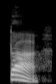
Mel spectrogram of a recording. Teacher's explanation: জিহ্বার আগা সামনে দুই দাঁতের গোড়াতে লাগাবেন তাহলে তা সঠিকভাবে উচ্চারণ হবে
